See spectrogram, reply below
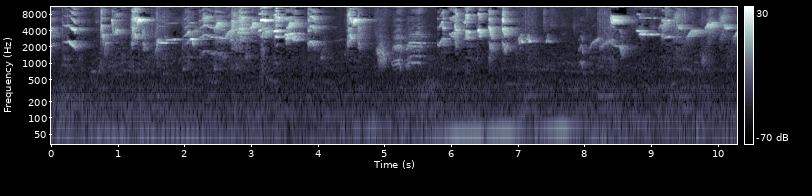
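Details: Oriental magpie-robin kept at home giving a long, varied, high-pitched song of sweet whistles, sharp chips and quick trills in loud bursts separated by short pauses, with a low rumble in the background partway through.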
